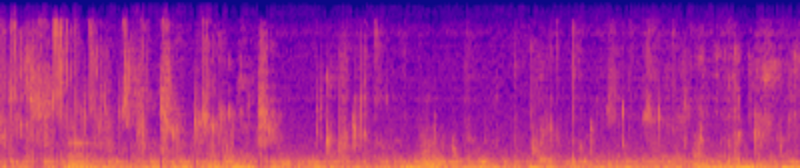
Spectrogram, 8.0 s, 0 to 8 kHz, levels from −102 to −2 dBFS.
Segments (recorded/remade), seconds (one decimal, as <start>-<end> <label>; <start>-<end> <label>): 0.0-0.4 remade; 0.4-2.8 recorded; 2.8-4.9 remade; 4.9-5.4 recorded; 5.4-8.0 remade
